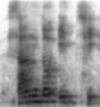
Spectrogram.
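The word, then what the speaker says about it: サンドイッチ: Okay, sandoichi.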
